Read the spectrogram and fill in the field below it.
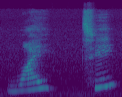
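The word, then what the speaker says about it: Waitī: cluster so we've got wai ti and wai and it's a really good um example of the different pronunciation of the letter t so y we're putting a break after the each vowel e turns and you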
